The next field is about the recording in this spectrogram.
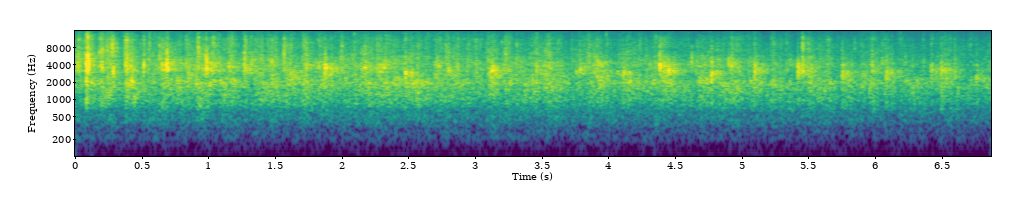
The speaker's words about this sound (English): And that is why we are going to, yes, I think you should go ahead and clap for the Lord.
